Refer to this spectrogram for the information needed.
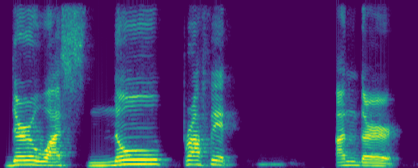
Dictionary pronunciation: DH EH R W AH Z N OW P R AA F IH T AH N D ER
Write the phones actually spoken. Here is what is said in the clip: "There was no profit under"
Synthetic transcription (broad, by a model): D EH R W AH S N OW P R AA F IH T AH N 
